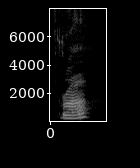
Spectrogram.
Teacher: را یہاں پر اینڈ پر heavy ہوگا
